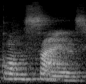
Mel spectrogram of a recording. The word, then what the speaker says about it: conscience: I have observed that children always pronounce it wrongly. It is not conscience. यहाँ पे CONSCIENCE, ये साइंस का spelling दिख रहा है आपको, तो बहुत बार आप इसको wrongly pronounce करते हो। That is conscience. It is wrong. It is conscience.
